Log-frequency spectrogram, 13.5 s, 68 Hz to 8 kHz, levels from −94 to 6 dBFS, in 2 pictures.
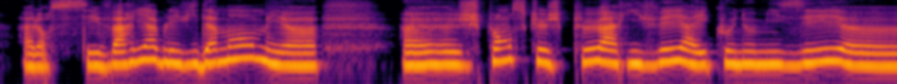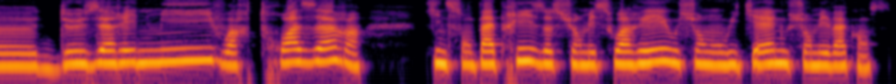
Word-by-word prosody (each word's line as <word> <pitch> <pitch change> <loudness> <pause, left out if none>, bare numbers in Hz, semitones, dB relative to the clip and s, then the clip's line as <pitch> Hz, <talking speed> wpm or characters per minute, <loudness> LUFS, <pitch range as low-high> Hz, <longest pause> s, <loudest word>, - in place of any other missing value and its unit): Alors, 190 0 -3
c'est 200 +2 -5
variable 235 +6 +1
évidemment. 235 +7 0
Mais, 235 -8 +1
heu 195 0 0 0.6
heu, 210 +1 +2
je 195 -1 -6
pense 265 +2 -3
que 245 -2 -1
je 205 -2 -6
peux 250 +2 0
arriver 225 +2 +1
à 225 -3 +2
économiser, 215 +3 0
heu, 190 -1 -1
2 210 +6 -2
heures 225 0 +4
et 230 0 +1
demi 250 +4 +1
voire 210 -5 -4
3 235 +1 +1
heures 245 -6 +2 0.5
qui 230 - 0
ne 220 - +4
sont 210 0 -5
pas 215 +1 +5
prises 235 0 +1
sur 215 0 -5
mes 205 0 0
soirées 225 +3 +2
ou 235 - +2
sur 220 0 -3
mon 205 -1 0
week-end 210 +2 +1
ou 220 - +2
sur 205 -1 -5
mes 200 0 +1
vacances. 195 -2 -3
215 Hz, 175 wpm, -19 LUFS, 200-235 Hz, 0.6 s, pas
